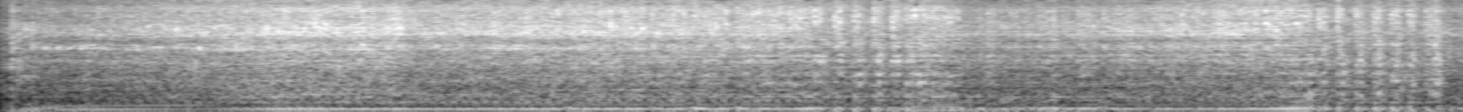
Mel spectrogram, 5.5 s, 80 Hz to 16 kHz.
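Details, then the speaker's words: 1202 STW old petrol engine, just started after fresh petrol was added: it settles into a steady, slightly uneven idle with a low hum and is running fine. Normal idle. "Už bafe. Ta šlape."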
